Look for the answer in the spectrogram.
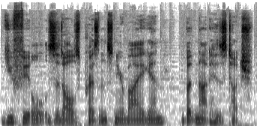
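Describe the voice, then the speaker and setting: Casting: male game master, gravelly mid-pitched voice, dramatic descriptive narration of a tabletop session, faint music. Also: level tone, slow.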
